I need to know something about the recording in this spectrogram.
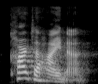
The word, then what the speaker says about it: Cartagena: Pronounced Cartagena. Cartagena.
